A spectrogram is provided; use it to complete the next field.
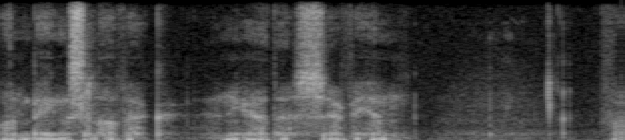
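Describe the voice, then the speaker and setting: Fairly slow whispering in a calm tone amid noticeable background noise. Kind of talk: ASMR bedtime story reading of a classic gothic novel. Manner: soft, calm, relaxing.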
